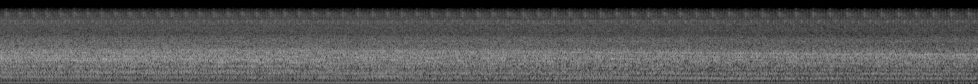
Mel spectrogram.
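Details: BMW 328i inline-six after replacing the cylinder 6 ignition coil and spark plug for code P0306 misfire (previously rough idle, rich fuel smell), code cleared; smooth, even idle with steady low hum, no stumble or miss; normal idle.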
